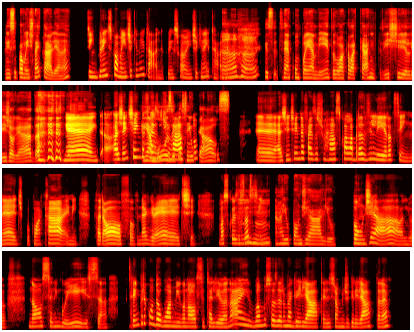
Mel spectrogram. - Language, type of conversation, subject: Portuguese, podcast, O que torna um churrasco especial na sua opinião?
- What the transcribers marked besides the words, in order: other noise; laugh; in Italian: "grigliata"; in Italian: "grigliata"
